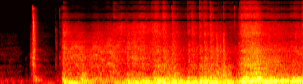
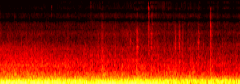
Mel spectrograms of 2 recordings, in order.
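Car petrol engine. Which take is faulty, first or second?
first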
